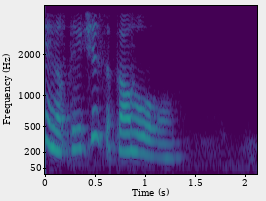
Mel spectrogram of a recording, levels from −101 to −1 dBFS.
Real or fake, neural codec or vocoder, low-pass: fake; codec, 16 kHz, 1 kbps, FunCodec, trained on LibriTTS, 50 frames a second; 3.6 kHz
